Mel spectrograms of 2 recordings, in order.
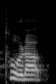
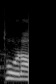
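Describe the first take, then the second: First: थोड़ा with a hard stop instead of the flap; wrong pronunciation. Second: थोड़ा with a flapped "ड़"; correct pronunciation. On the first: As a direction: say थोड़ा as "thodda". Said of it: "थोड़ा नहीं होता". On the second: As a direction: flick the tongue for ड़ in थोड़ा. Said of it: "थोड़ा होता है". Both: Shown as a demonstration.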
